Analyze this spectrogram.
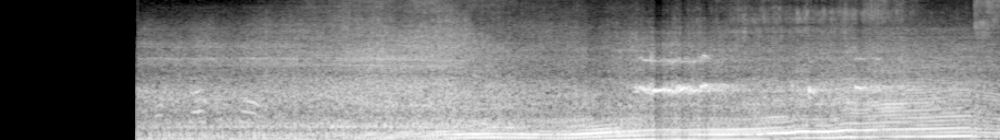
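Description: A car engine rumbles and revs up as the car pulls away.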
